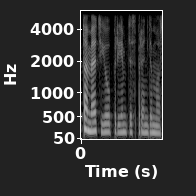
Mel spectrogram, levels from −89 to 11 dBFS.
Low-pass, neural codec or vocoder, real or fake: 5.4 kHz; none; real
